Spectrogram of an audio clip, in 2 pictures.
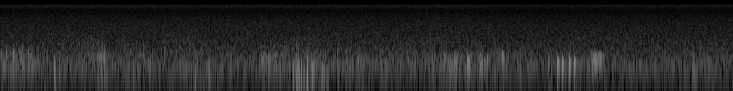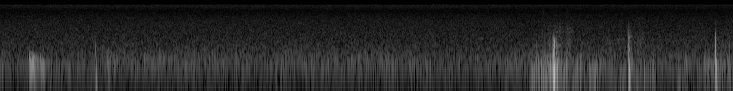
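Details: Hungry stomach growling (borborygmi): quiet, irregular low gurgles and rumbles with a few sharper pops near the end; normal bowel sounds.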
